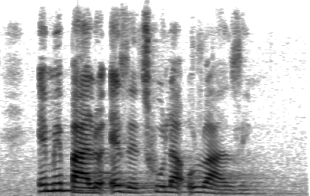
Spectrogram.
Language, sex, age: Zulu, female, 19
